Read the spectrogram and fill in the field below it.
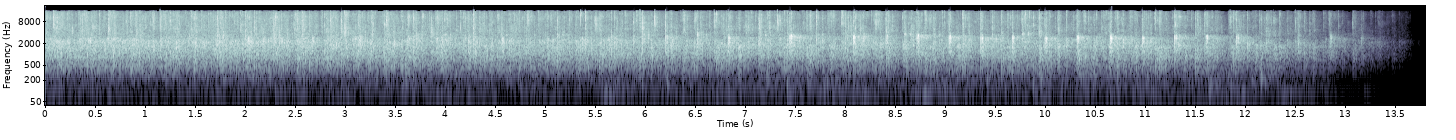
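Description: A marimba is played with mallets in a large echoing hall.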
